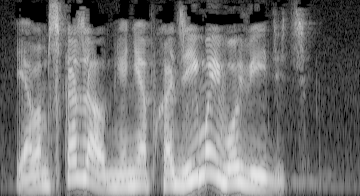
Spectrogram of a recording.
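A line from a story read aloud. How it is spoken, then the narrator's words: Angry commanding tone. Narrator (Russian): Маленький человечек рассердился и говорил со мной повелительным тоном, не допускавшим возражений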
